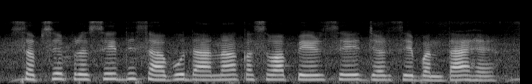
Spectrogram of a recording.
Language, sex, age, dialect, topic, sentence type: Hindi, male, 36-40, Kanauji Braj Bhasha, agriculture, statement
